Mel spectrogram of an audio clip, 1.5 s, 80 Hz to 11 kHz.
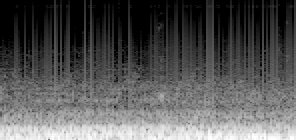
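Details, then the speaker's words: BMW F30 ActiveHybrid 3 (335i) driving after wheel bearing replacement: even low rolling rumble with the engine now audible, no growl or hum from the wheel; bearing noise gone. "Like what it was before, I don't really hear that sound for the wheel bearing."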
